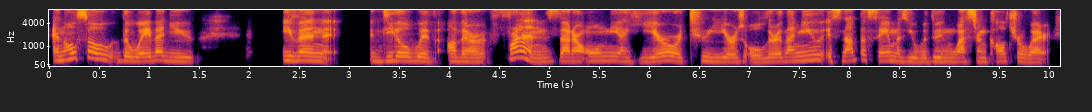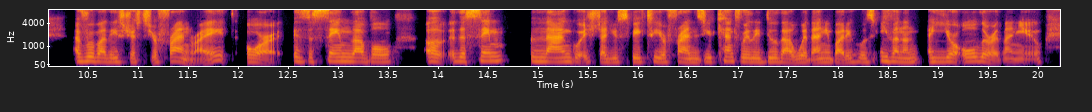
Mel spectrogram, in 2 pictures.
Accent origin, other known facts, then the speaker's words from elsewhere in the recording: Santa Cruz, Bolivia; moved away as an adult; also born or lived in Japan / South Korea; now in United States; My parents are Korean, but I was raised in Santa Cruz, Bolivia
